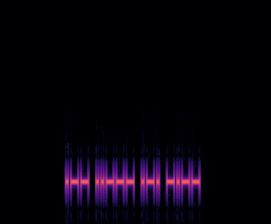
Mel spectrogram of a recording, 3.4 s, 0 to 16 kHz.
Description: Morse code, heard as a keyed tone, about 37 wpm, 700 Hz. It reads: W2RY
